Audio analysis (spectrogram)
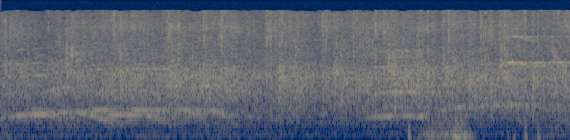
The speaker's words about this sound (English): That was like the weakest clap.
